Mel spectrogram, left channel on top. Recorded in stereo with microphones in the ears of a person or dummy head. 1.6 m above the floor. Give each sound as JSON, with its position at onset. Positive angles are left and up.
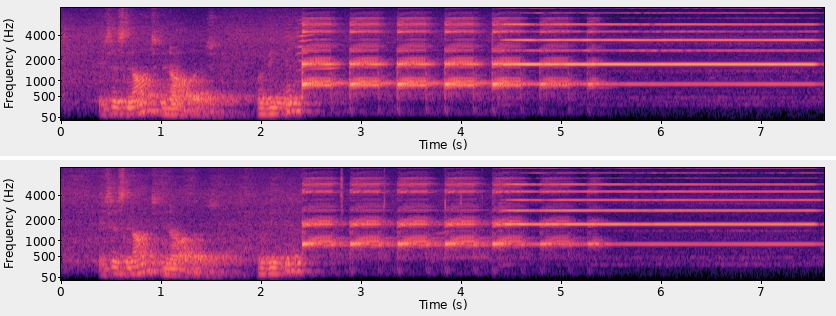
{"t": 0.4, "sound": "a man speaking", "side_deg": -20, "distance_m": 1.0}
{"t": 2.4, "sound": "an alarm clock", "side_deg": 30, "distance_m": 1.2}
{"t": 4.4, "sound": "a violin", "side_deg": 20, "distance_m": 1.5}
